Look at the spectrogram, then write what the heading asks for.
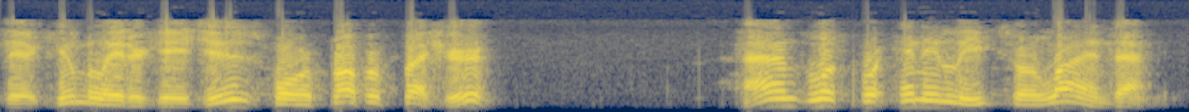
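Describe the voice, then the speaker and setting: An American man reading scripted instructional narration for a training film in a measured, clipped, instructive manner. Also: medium pitch, expressive. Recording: muffled, phone-like vintage military film soundtrack.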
